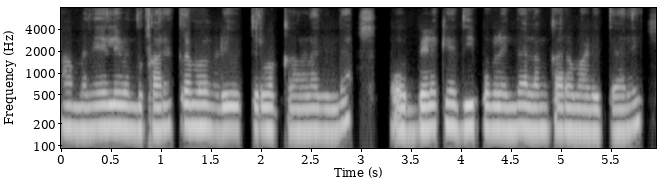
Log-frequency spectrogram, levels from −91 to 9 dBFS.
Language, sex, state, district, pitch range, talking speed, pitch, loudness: Kannada, female, Karnataka, Bangalore, 165-180 Hz, 110 wpm, 170 Hz, -16 LUFS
